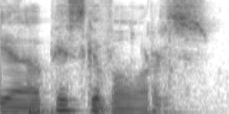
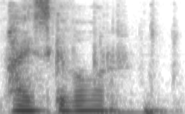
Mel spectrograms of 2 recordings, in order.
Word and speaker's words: piscivore: Yavali, or the Avali from Yapalo, are primarily piscivores. Which, yes, that's what it's called. Could be pronounced piscivore, like Pisces. Pretty sure it's piscivore, though.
